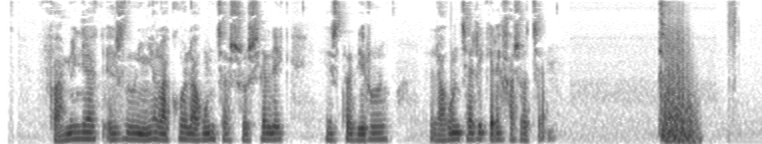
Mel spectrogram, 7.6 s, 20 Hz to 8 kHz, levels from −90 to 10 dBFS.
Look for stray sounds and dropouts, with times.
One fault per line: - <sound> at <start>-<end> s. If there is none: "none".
- cough at 6.6-7.0 s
